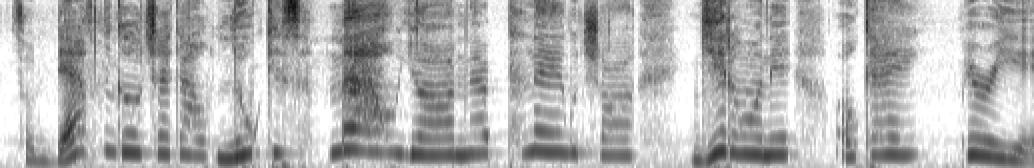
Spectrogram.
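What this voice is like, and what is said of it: DMV accent. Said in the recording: “my little DMV accent just came out”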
